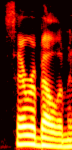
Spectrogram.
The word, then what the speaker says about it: cerebellum: Cerebellum. – Pronounce it a little bit differently, and you're getting there. – Oh, okay. Cerebellum? – Cerebellum is correct, with the E-R-E-B-E in the middle.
